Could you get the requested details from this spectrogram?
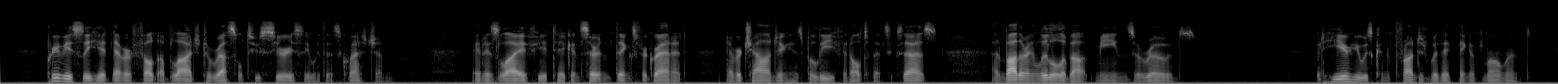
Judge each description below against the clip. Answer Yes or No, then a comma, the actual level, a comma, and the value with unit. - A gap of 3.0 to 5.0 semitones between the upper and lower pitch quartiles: No, narrow, 2.6 semitones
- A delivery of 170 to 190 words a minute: Yes, average, 180 wpm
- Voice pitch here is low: Yes, very low, 90 Hz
